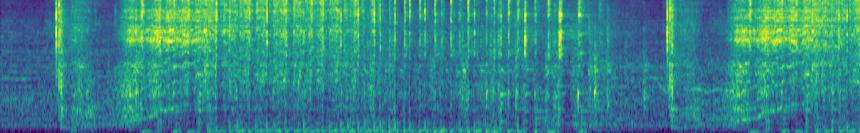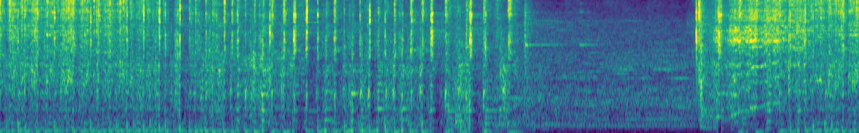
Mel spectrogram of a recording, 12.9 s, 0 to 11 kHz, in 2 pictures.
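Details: 1992 Club Car golf cart with a swapped-in Briggs V-twin and a new CVTech secondary clutch, after sitting about six months: long cranking spells with short pauses, catching and stumbling before it keeps running; hard start.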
